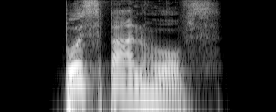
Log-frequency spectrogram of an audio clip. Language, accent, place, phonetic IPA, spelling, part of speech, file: German, Germany, Berlin, [ˈbʊsbaːnˌhoːfs], Busbahnhofs, noun, De-Busbahnhofs.ogg
- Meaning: genitive singular of Busbahnhof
